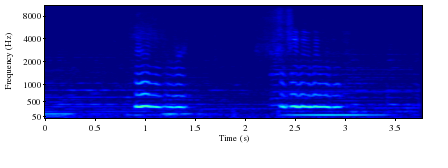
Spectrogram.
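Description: A low, steady drone with two louder swells of wavering, tonal buzzing from giant bees, about half the size of a fist, flying in and out one after another high at the peak of a cave, with no talking.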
